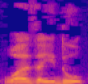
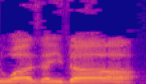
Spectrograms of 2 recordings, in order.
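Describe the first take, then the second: First: Said in the usual way. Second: Very slow model of وزيداء with a stretched ending; alif at the end. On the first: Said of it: "هذا هو الأصل". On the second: Shown as a demonstration. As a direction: draw وزيداء out very long, "waa zaydaaa". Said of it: "تزيد الألف في آخره".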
